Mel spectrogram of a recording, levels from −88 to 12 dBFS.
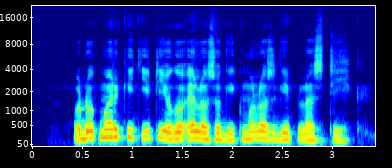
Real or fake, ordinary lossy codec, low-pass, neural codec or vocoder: fake; none; 19.8 kHz; vocoder, 48 kHz, 128 mel bands, Vocos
